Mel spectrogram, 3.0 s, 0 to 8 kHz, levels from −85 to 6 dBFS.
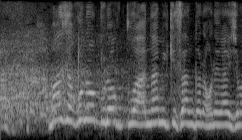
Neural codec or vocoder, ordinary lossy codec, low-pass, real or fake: none; none; none; real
